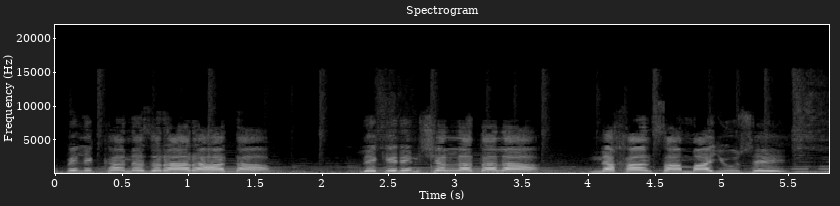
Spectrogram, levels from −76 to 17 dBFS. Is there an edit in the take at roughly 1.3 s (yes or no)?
no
